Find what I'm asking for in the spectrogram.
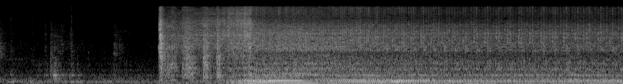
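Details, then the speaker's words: Toyota Vios that kept breaking its belt after the compressor pulley was replaced with a different 3PK pulley on a 4PK setup. The engine catches after a short crank and settles to a steady, even idle; the knocking is gone and it sounds normal. "wala na yung tuktok totan na yung ito na yung tunog niya o ' ba yan na yung normal na tunog niya sir"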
